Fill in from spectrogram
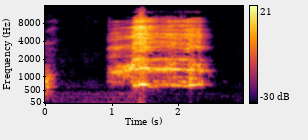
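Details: Big grey pet cockatoo, male, indoors, angry and fluffed up after hearing a gagging sound: a single loud, harsh, raspy growl lasting about a second and a half, preceded by a faint short note, in a quiet room.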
